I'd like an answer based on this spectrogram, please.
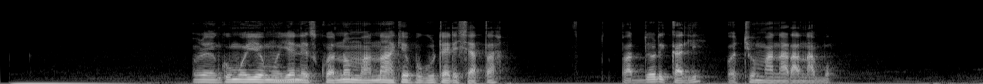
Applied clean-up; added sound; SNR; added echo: none; Piano; 10 dB; none.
